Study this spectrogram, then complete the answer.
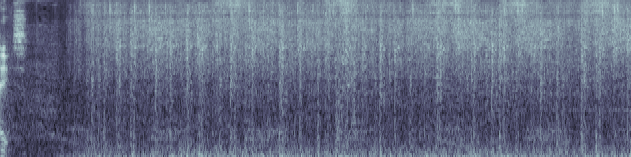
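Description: Explosions rumble and crackle.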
